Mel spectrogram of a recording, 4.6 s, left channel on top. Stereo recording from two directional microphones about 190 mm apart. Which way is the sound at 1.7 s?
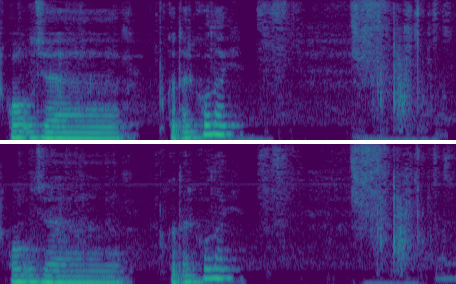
45° left (ahead or behind).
